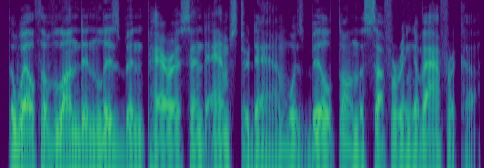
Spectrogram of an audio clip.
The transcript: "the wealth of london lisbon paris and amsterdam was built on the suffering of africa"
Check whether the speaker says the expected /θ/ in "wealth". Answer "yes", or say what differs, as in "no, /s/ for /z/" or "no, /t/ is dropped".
yes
